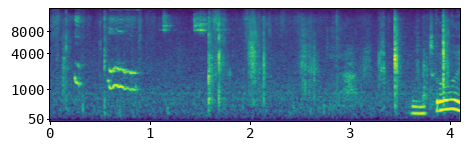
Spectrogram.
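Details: Chihuahua puppies four weeks old, a Chihuahua and pug mix from their mother's first litter, at play with her: high sliding whines and squeaks, some dropping in pitch, scattered among rustling and scratching, with a lower whimper near the end.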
